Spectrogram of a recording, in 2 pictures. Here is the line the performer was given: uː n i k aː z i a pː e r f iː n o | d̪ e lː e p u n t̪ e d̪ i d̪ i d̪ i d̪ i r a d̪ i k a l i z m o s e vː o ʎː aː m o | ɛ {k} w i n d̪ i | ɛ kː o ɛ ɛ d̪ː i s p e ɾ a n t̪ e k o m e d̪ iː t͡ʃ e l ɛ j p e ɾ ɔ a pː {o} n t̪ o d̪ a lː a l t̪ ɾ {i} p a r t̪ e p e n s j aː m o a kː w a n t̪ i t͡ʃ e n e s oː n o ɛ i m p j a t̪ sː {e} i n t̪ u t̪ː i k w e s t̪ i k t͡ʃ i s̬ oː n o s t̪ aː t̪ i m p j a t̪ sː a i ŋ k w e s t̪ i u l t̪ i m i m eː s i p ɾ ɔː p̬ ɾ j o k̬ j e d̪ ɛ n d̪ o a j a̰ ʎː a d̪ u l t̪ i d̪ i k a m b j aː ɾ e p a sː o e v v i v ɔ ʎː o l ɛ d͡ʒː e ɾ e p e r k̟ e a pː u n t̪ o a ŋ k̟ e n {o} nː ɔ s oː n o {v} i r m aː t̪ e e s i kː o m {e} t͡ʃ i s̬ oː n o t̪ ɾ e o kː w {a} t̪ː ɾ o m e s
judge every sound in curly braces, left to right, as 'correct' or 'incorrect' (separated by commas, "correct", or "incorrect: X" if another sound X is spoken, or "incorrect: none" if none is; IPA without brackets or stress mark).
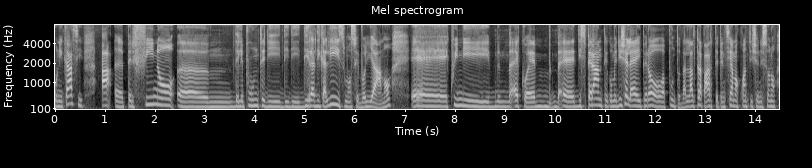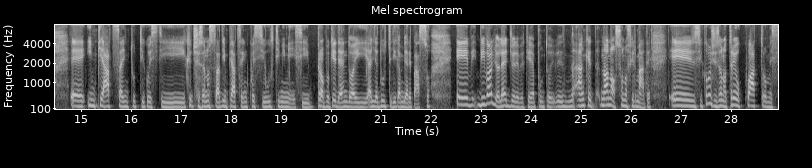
correct, incorrect: u, incorrect: a, incorrect: a, incorrect: ɔ, incorrect: f, correct, correct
